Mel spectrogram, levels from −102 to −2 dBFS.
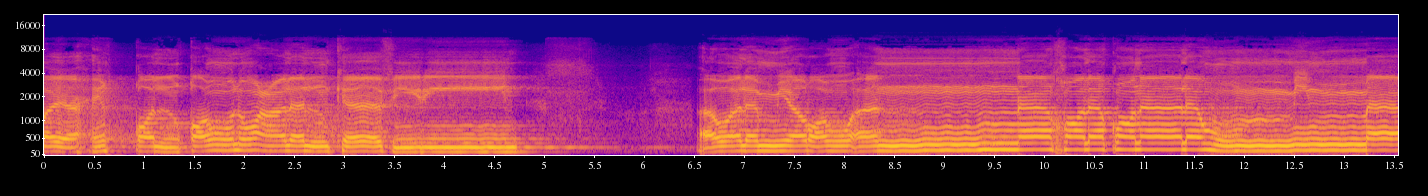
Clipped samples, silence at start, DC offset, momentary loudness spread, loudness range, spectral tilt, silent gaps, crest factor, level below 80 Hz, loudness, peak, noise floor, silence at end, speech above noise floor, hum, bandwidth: under 0.1%; 0 s; under 0.1%; 5 LU; 4 LU; -6.5 dB/octave; none; 8 dB; -52 dBFS; -16 LUFS; -8 dBFS; -46 dBFS; 0 s; 30 dB; none; 9.8 kHz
